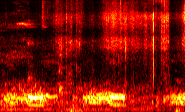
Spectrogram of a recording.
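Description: A teddy pigeon coos close by in soft, low, throaty phrases that repeat at an easy rhythm. Faint chirps and light background noise sit underneath.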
